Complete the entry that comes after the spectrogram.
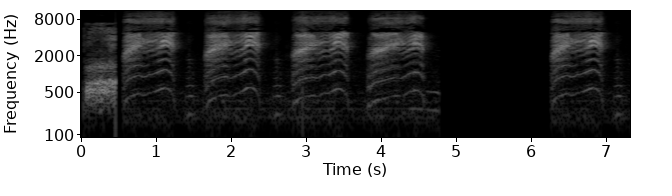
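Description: A short hiss ending in a click, then a series of animal cries played for the armadillo. The cries come about one a second, each rising then falling in pitch; they stop for a second and a half and start again near the end.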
